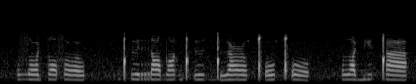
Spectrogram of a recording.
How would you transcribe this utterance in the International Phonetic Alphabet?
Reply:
zˤ o pʲ o sˤ o | ǃʼ ɨ r ɨ dˤ e ǃʼ ɨ ɡ͡ǃ ɨ ʕ o ǃʼ o ǃʼ o | ðˤ e bʲ ɨ ǃ a

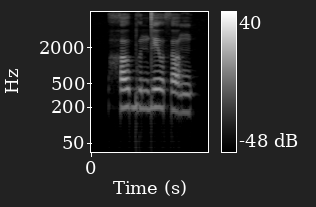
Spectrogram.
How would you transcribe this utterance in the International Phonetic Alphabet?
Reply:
h ʌ ʊ̯ b ɯ n d e ʊ̯ θ ʌ ŋ

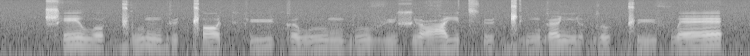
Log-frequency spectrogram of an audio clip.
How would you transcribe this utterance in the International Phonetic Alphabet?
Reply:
ʈ͡ʂʰ e w o ɡ͡ǁ u ŋ ɡ ʉ ǁ ɔ t͡ʃʼ y ɡ ɵ w u m b u v y ʃ ʉ ʕ i t͡sʼ ʉ ɡ͡ǁ i ŋ ɡ œ ɲ ɵ ɡ l u ǁ y f w ɛ

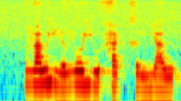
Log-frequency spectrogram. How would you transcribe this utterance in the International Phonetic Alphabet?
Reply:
v a˧˥ w j i˨˩˨ ə̯ v o˧ j u˨˩ h a˨˩ k̚ x ə˨˩˨ ŋ j a˨˩ w

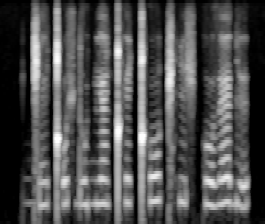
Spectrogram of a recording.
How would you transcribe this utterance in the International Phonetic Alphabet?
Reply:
ɡ͡ǁ ɛ̤ ǃʼ o ʃ d o̤ bʲ ã ǃʰ e ǃʰ o ǁʰ i ʃ k ʊ ð ɛ ɡ ɪ

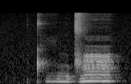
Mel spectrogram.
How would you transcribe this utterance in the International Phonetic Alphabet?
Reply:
t̪ʰ i˧ ŋ d͡z ã˦

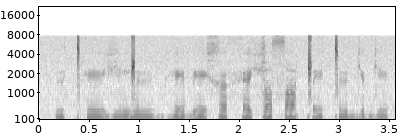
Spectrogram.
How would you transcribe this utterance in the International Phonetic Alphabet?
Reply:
ɨ˥˧ ǀʰ eː˧˩ vʲ e˥ ŋ͡ǁ ɨː˧˩ bʱ e˥˧ ɓ e˥˧ x ɐ˥ h ɛ˥ fʲ ɨ˥ sˤ i˥˧ ǁ e˥˧ ǀ ɨ˥˧ bʲ ɐ˥˧ bʲ e˥

